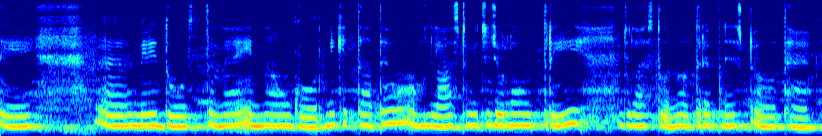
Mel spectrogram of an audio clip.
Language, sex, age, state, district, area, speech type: Dogri, female, 18-30, Jammu and Kashmir, Jammu, urban, spontaneous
